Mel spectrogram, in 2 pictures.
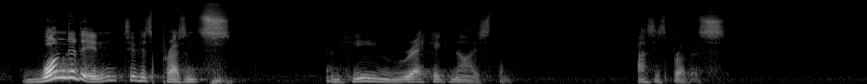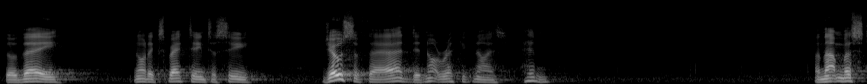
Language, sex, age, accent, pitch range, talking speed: English, male, 60-79, British, 105-135 Hz, 90 wpm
